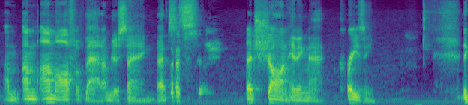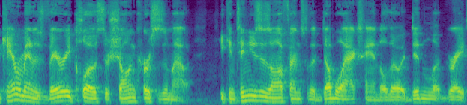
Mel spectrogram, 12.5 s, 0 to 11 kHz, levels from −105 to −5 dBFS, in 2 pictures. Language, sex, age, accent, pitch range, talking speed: English, male, 30-49, American, 90-120 Hz, 190 wpm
